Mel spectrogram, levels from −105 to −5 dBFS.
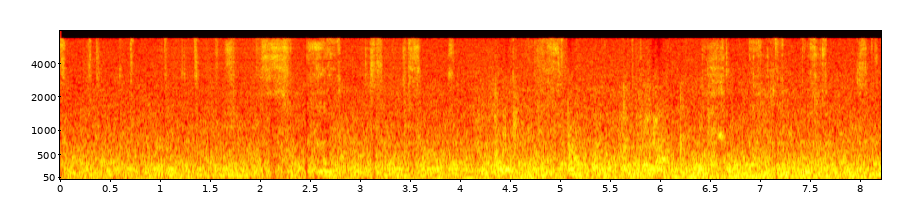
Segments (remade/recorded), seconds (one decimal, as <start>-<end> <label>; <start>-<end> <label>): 0.0-1.0 recorded; 1.0-2.4 remade; 2.4-3.0 recorded; 3.0-3.5 remade; 3.5-8.2 recorded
